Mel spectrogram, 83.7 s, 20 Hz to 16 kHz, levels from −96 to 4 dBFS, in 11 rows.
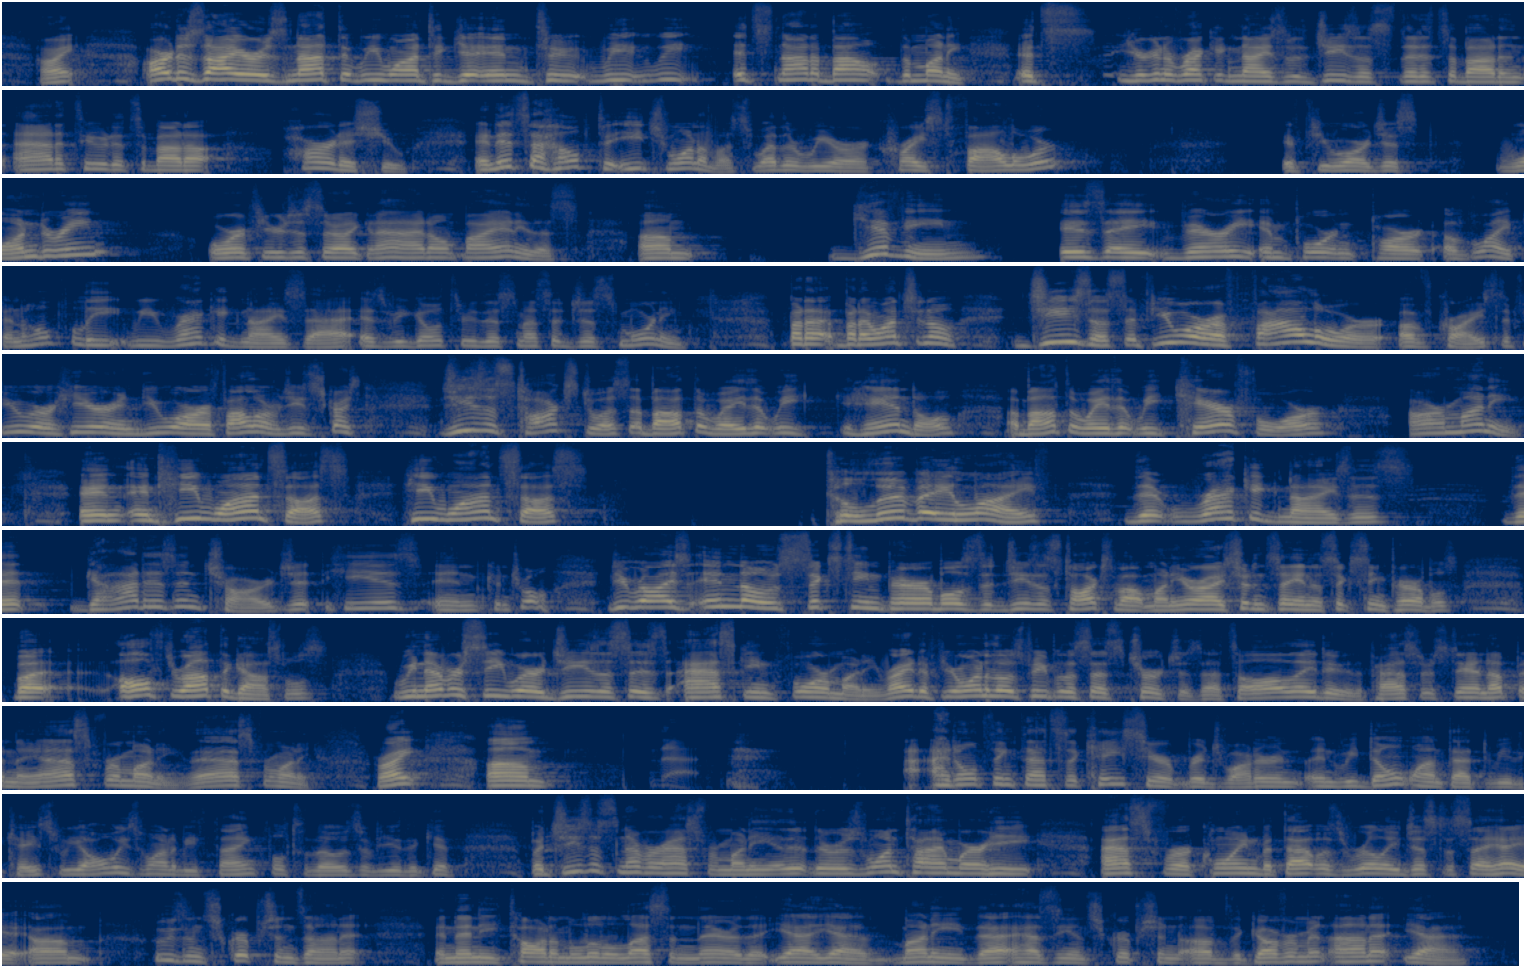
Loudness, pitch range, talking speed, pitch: -43 LUFS, 155-210 Hz, 220 wpm, 175 Hz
